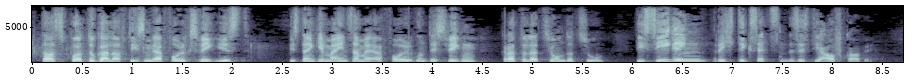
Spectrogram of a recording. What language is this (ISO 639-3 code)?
deu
